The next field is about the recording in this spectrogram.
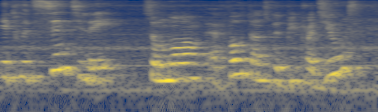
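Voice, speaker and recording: A woman with a Quebec accent speaks at a fairly slow pace, her fairly high voice carrying lively intonation, amid noticeable background noise and audible room echo. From Quebec, Canada. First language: French. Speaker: physicist. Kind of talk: lecture. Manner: halting, with many fillers.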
